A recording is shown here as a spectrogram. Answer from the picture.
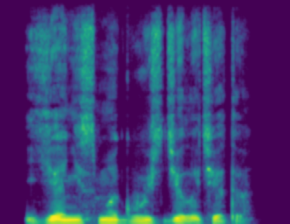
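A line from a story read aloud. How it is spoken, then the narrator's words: Sad. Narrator (Russian): печально произнесла Любовь Николаевна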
